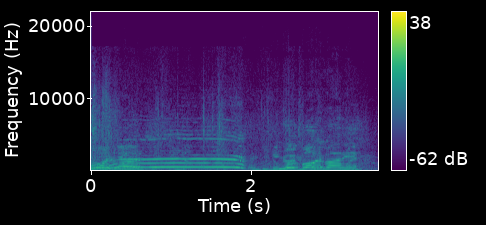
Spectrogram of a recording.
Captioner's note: wails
